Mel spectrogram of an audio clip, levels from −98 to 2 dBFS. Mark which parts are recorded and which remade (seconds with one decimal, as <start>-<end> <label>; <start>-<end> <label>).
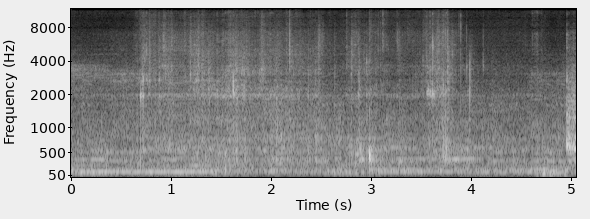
0.0-5.1 remade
